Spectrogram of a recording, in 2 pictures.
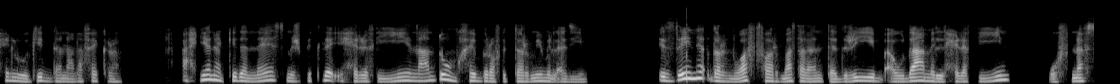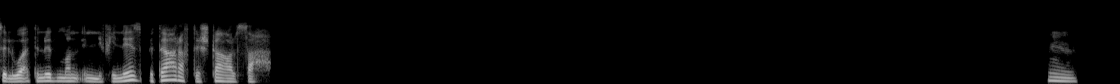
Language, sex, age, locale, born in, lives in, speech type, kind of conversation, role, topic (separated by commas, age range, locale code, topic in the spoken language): Arabic, female, 40-44, ar-EG, Egypt, Portugal, read, expert-assistant, asker, إزاي نقدر نطور الشارع من غير ما نفقد روحه القديمة؟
